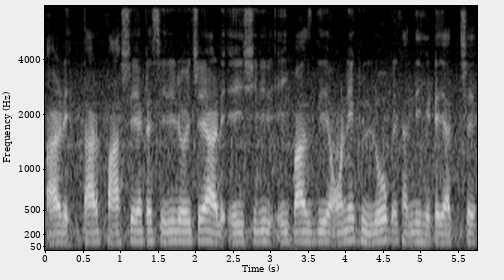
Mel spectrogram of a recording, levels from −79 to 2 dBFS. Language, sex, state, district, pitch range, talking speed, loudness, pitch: Bengali, male, West Bengal, North 24 Parganas, 110-120 Hz, 185 wpm, -19 LUFS, 115 Hz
